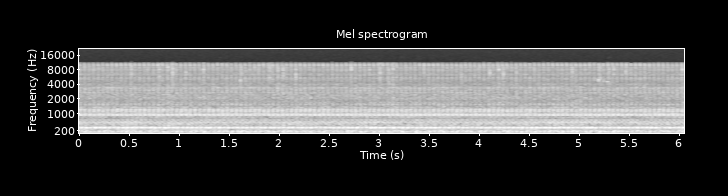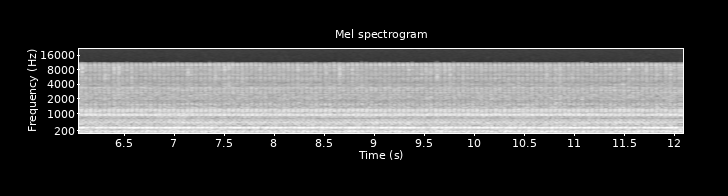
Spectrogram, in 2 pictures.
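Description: Steady hum and hiss with a couple of fixed tones and no train sounds in it: the background noise of a silent Super 8 film transfer.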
